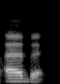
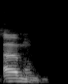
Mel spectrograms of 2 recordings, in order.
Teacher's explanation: ab kan hujung bibir, am hujung bibir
